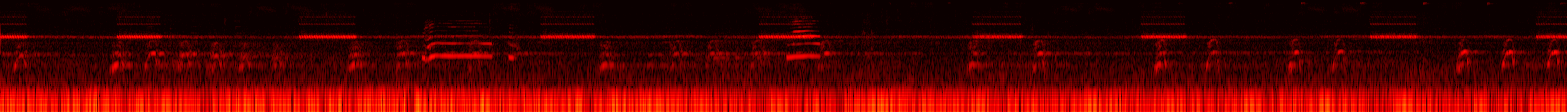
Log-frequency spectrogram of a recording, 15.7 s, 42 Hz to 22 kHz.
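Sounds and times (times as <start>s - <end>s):
night crickets chirping: 0.0s - 15.6s
domestic cat meowing at night: 4.2s - 5.1s, 7.8s - 8.2s.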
